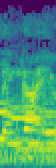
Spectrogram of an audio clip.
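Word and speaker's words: Vengaboys: It's spelt with a V, though, you know. Benga. It's supposed to be Benga, apparently.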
